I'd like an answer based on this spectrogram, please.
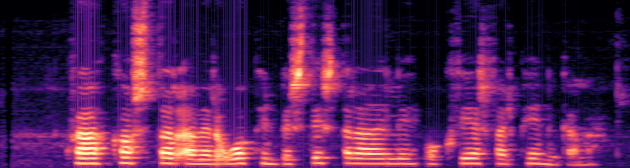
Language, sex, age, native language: Icelandic, female, 40-49, Icelandic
